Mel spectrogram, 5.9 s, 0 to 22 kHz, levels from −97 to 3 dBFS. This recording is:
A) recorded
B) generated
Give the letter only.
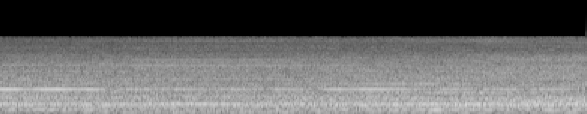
A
